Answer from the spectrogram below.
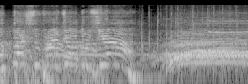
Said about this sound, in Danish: Og så der var en eller anden klar forløsning i, at der faktisk kom så mange mennesker og råbte deres mening mod Putin på den her måde.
